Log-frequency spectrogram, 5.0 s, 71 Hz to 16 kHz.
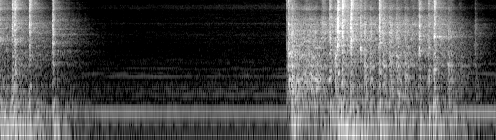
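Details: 1989 Ford Fox Body after fuel bowl found filling with fuel: cranks, catches, fades, refires and hunts unevenly, now trying to idle.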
